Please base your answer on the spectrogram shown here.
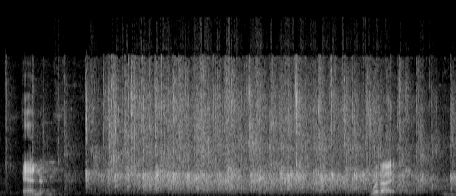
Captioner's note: audience applauding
